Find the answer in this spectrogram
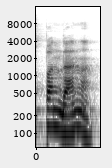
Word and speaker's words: pondan: En malaisien, il y a un terme que j'ai trouvé qui se prononce Pondan, mais je ne sais pas vraiment si il est adéquat de l'utiliser ou pas pour parler des personnes travesties.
